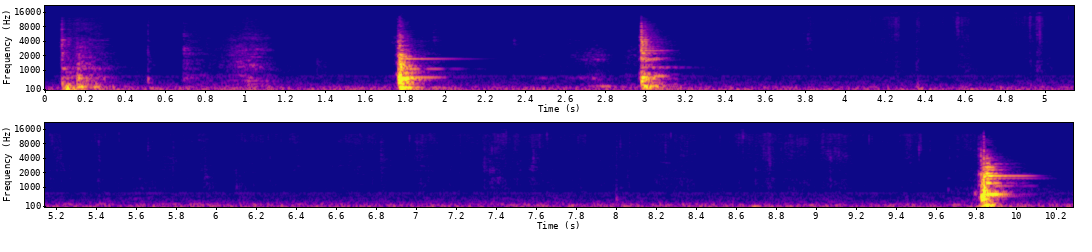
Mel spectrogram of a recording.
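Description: Metal loaf pans knocking against the counter: four sharp clanks, each with a short metallic ring, the loudest about two seconds in and just before the end.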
